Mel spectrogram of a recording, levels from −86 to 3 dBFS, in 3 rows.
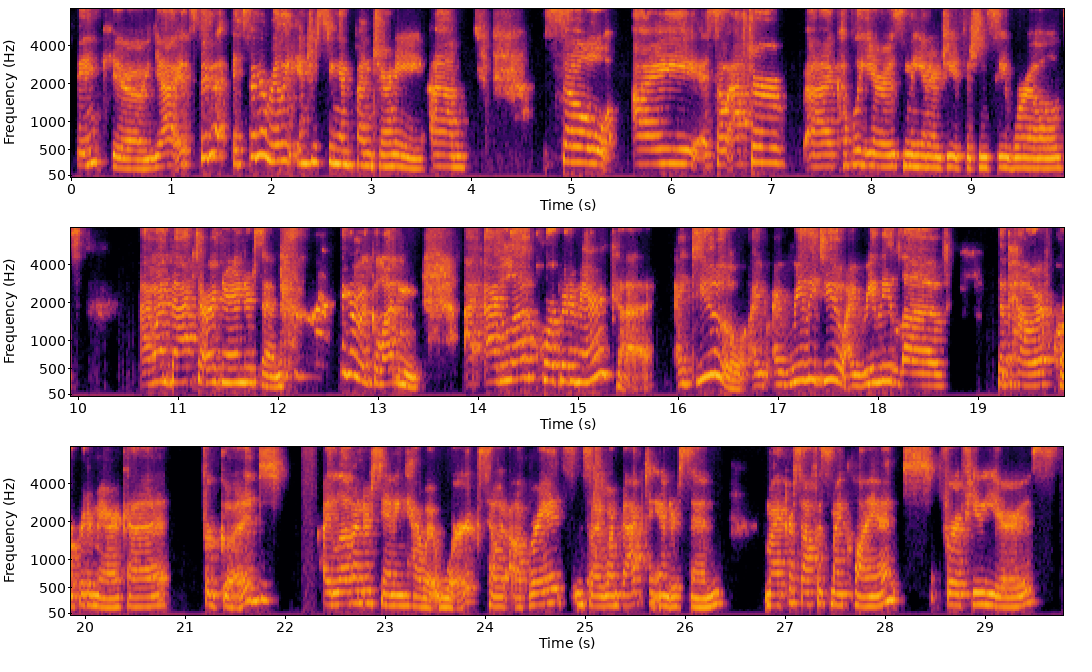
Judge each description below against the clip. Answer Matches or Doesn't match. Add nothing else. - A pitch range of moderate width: Doesn't match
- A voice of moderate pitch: Doesn't match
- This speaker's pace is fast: Doesn't match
